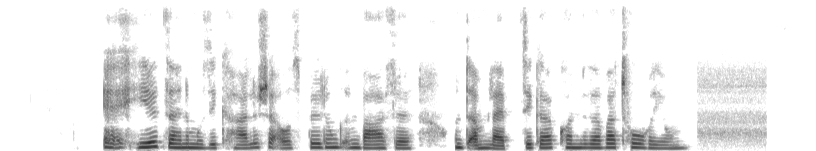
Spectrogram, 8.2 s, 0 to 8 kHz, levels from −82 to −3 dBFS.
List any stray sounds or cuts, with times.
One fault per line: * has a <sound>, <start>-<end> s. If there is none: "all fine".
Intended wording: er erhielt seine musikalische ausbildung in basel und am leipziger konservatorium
all fine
